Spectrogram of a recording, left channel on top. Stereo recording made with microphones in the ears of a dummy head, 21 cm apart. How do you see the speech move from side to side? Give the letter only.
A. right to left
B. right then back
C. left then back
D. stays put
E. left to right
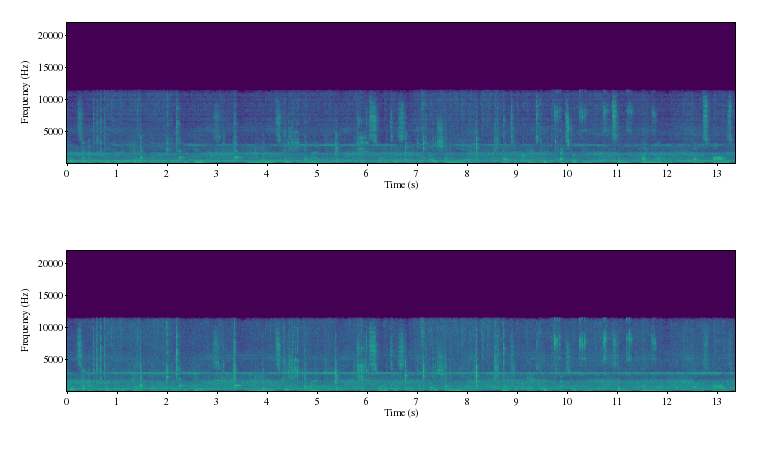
A.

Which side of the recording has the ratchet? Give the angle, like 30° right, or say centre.
40° right.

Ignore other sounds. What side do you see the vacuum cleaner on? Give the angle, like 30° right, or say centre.
40° right.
